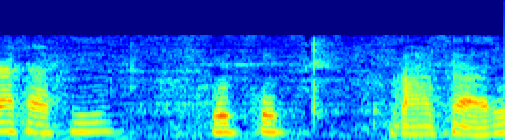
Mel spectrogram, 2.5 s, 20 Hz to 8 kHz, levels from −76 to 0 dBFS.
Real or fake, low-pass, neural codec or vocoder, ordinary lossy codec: fake; 7.2 kHz; codec, 24 kHz, 1 kbps, SNAC; AAC, 16 kbps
